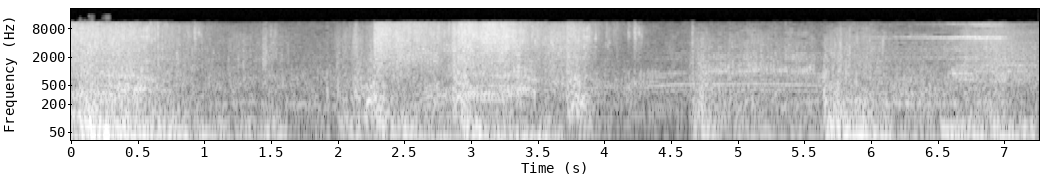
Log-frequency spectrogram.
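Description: A monster growls and groans.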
